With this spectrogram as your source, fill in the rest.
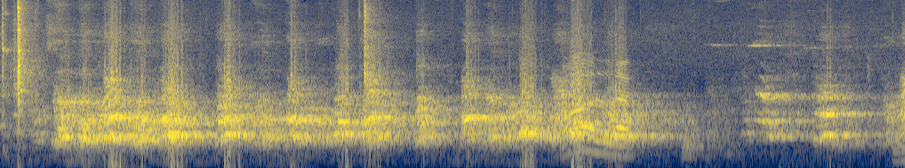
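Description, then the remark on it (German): A crowd of dogs in kennels barks and howls at people together in a reverberant space, sharp overlapping barks over sustained wailing howls, loud, continuing for the whole stretch before easing slightly near the end. “Aber nicht alle Hunde freuen sich über Besuch. Viele verbellen Menschen”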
